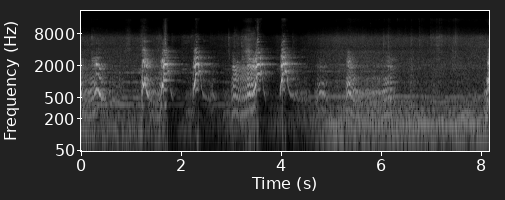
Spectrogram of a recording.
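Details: Crossbreed poodle puppies kept as pets, yipping in spaced, high barks, some doubled, tapering into softer whimpering yelps toward the end with a faint low hum underneath.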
